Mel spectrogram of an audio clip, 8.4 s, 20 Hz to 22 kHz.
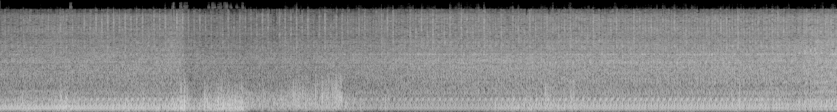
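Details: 1986 Murray lawn tractor, 40-some years old, mowing grass after carburetor repair: steady single-cylinder hum holding even speed with a few handling bumps; runs smooth under mowing load.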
